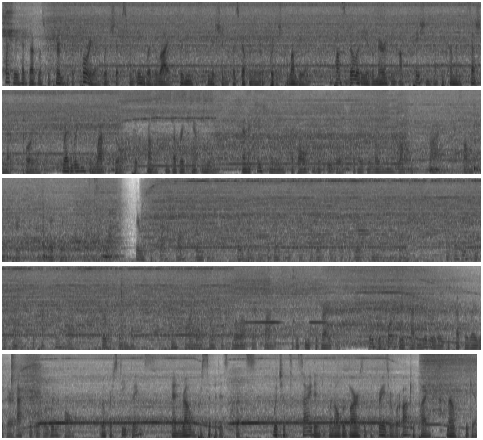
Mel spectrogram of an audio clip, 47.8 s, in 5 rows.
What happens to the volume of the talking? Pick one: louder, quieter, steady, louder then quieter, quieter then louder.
quieter then louder.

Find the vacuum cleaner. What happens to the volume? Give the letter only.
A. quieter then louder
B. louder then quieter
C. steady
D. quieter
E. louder
C.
